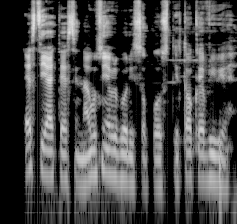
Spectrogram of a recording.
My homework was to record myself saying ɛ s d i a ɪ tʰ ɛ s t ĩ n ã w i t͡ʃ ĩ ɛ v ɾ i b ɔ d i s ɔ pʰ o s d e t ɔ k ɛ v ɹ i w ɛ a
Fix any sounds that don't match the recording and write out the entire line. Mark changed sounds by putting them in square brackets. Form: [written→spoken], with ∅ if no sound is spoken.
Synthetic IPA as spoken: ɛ s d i a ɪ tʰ ɛ s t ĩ n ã w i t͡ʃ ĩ ɛ v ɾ i b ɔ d i s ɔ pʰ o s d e t ɔ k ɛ v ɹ i w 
